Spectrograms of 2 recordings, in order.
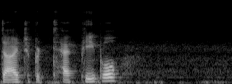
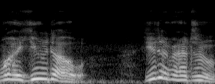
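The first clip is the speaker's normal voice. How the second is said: put-on high-pitched indignant kid voice. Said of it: "I was like".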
